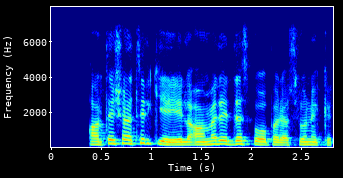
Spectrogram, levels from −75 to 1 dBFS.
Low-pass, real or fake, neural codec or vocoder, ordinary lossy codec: 7.2 kHz; fake; codec, 16 kHz, 4.8 kbps, FACodec; Opus, 24 kbps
